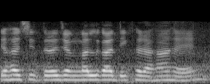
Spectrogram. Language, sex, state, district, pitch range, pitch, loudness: Hindi, female, Maharashtra, Mumbai Suburban, 200-215 Hz, 210 Hz, -15 LUFS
